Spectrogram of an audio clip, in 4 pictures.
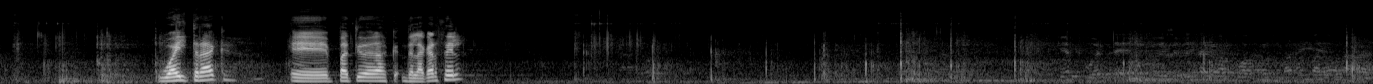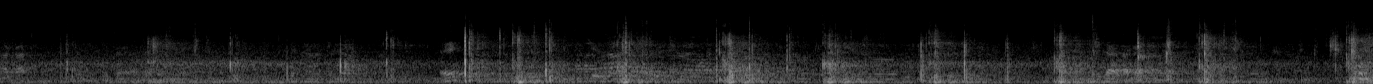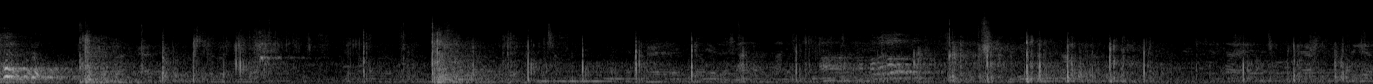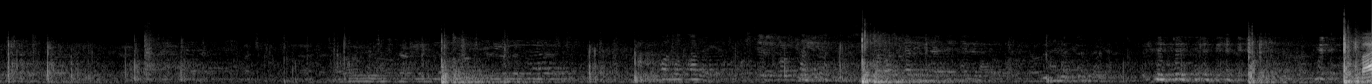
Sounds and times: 0.1s basketball 1.6s
5.7s basketball 12.5s
8.0s people 54.9s
13.3s basketball 43.2s
43.9s basketball 48.0s
49.6s basketball 50.6s
53.6s basketball 54.9s

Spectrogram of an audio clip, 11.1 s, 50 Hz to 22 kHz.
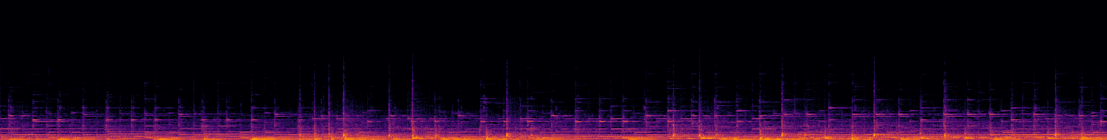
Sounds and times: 0.0s gamelan melody 11.0s

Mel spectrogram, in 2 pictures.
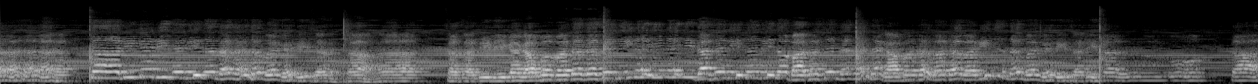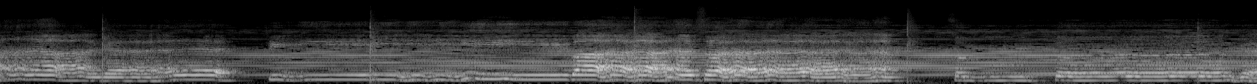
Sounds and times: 0.0s sung by Prasanna 25.1s

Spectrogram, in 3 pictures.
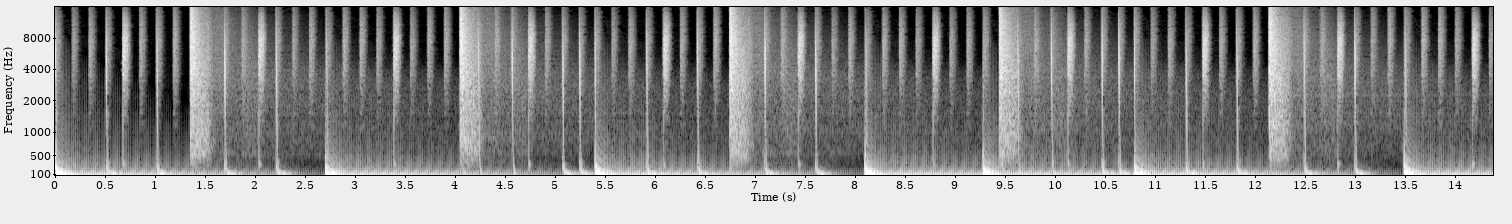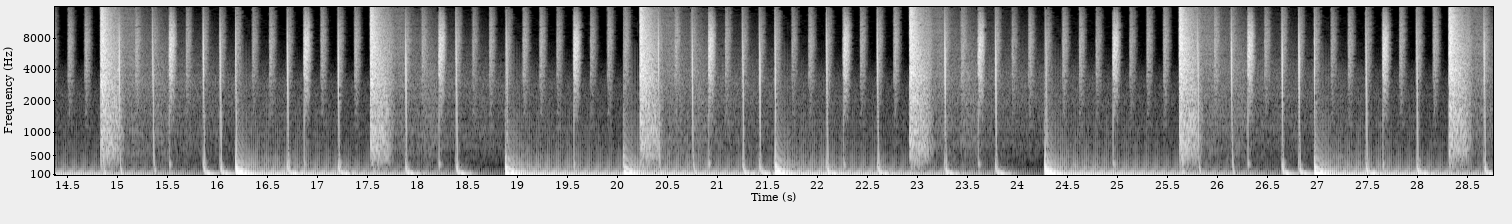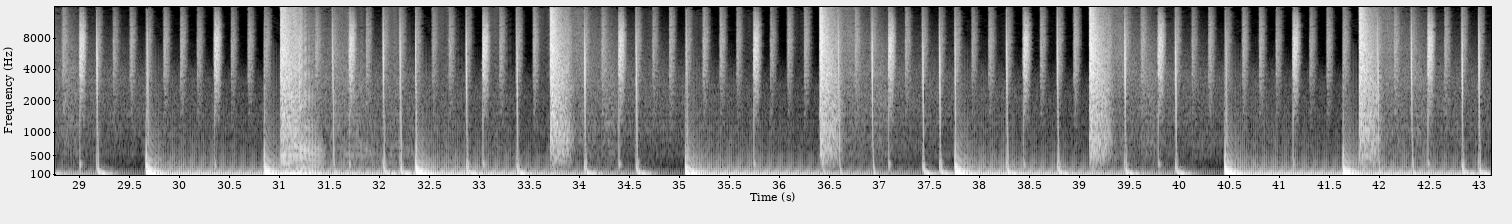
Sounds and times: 30.9s percs 32.7s

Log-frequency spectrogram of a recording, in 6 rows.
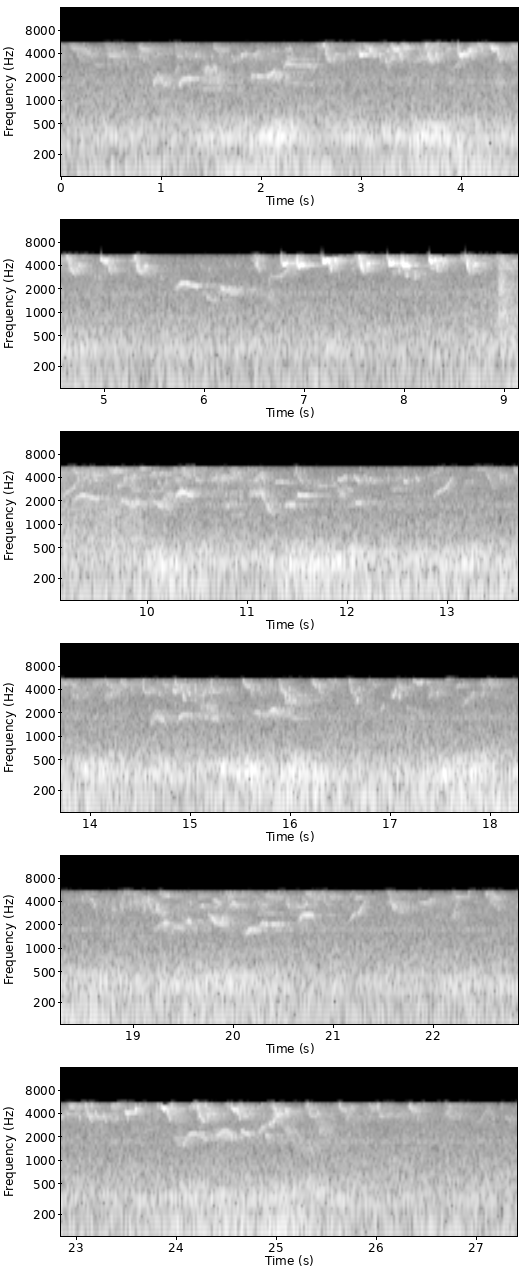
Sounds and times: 0.0s plane flies by 6.5s
0.1s blackbird 27.4s
8.5s plane flies by 27.4s

